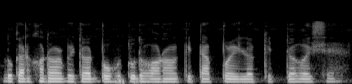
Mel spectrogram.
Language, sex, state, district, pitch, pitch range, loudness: Assamese, male, Assam, Sonitpur, 130 Hz, 125-135 Hz, -18 LUFS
